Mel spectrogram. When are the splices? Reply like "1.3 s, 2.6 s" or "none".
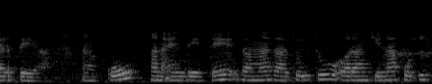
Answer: none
